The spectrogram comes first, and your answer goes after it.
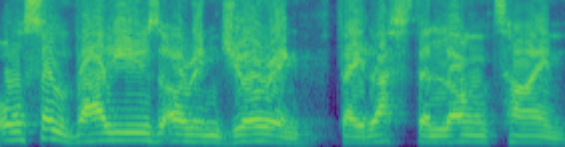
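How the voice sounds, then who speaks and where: A man speaks with a British accent at a fairly high pitch. The background is quiet. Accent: British accent, noticeable. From United Kingdom. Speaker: conference presenter, social scientist. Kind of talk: conference presentation.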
